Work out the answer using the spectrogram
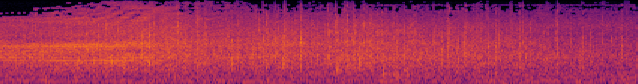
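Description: Steady rain hiss with HO scale model freight cars rolling along the track, their wheels making a run of light clicks as the train passes.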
